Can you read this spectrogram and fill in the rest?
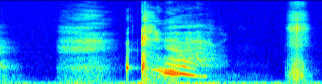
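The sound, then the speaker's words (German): A single forceful sneeze, preceded by a sharp breathy inhale and followed by a brief exhale, with quiet breathing around it and no talking. “Oh, es kommt noch ein Nieser, glaube ich.”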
